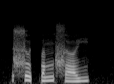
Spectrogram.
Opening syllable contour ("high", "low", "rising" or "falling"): low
